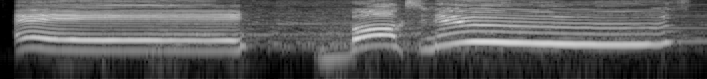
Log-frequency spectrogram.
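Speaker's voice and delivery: high, loud, drawn-out call; loud hype shout. Pretend. Streamer hailing a donor on the stream, loud hype shout. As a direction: belt out the name and hold it.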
